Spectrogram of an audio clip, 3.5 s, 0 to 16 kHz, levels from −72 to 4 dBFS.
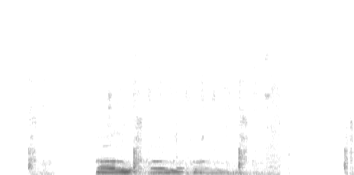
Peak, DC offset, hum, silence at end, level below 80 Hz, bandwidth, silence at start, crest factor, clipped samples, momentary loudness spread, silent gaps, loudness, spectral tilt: -22 dBFS; under 0.1%; none; 0 s; -82 dBFS; 11.5 kHz; 0.3 s; 20 dB; under 0.1%; 22 LU; 0.63-0.68 s, 3.00-3.08 s; -39 LUFS; -6 dB/octave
